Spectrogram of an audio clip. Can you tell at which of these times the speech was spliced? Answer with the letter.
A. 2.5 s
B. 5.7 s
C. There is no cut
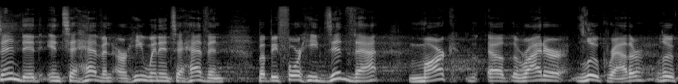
B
